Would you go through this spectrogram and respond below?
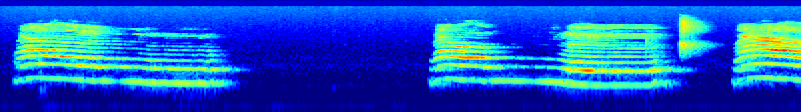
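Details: ['House cat Rosetta protesting a veterinary flea pipette treatment: long, steady, moaning meows of nearly two seconds each, rich in harmonics, separated by a silent gap, with a short hiss-like burst near the end.']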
